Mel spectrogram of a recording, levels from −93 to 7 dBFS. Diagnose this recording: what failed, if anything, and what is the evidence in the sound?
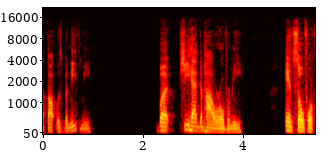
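The call processing stage misbehaved: there's an automatic gain rising from 2.3 s to 4.05 s. Over those 1.75 seconds the level climbs by about 5 dB, and the voice and background noise swell together. That's the AGC deciding the input was too quiet and slowly cranking its gain.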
